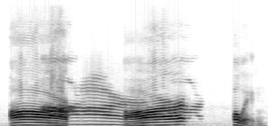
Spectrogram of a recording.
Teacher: The first word are has a strong R sound at the end.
